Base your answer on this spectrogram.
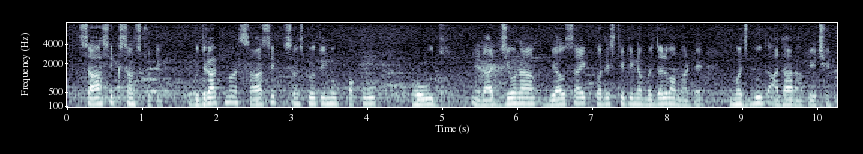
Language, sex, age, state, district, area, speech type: Gujarati, male, 18-30, Gujarat, Junagadh, urban, spontaneous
